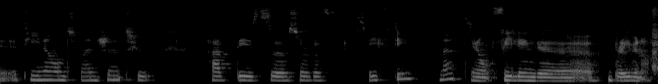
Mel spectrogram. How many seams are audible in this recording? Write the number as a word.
one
